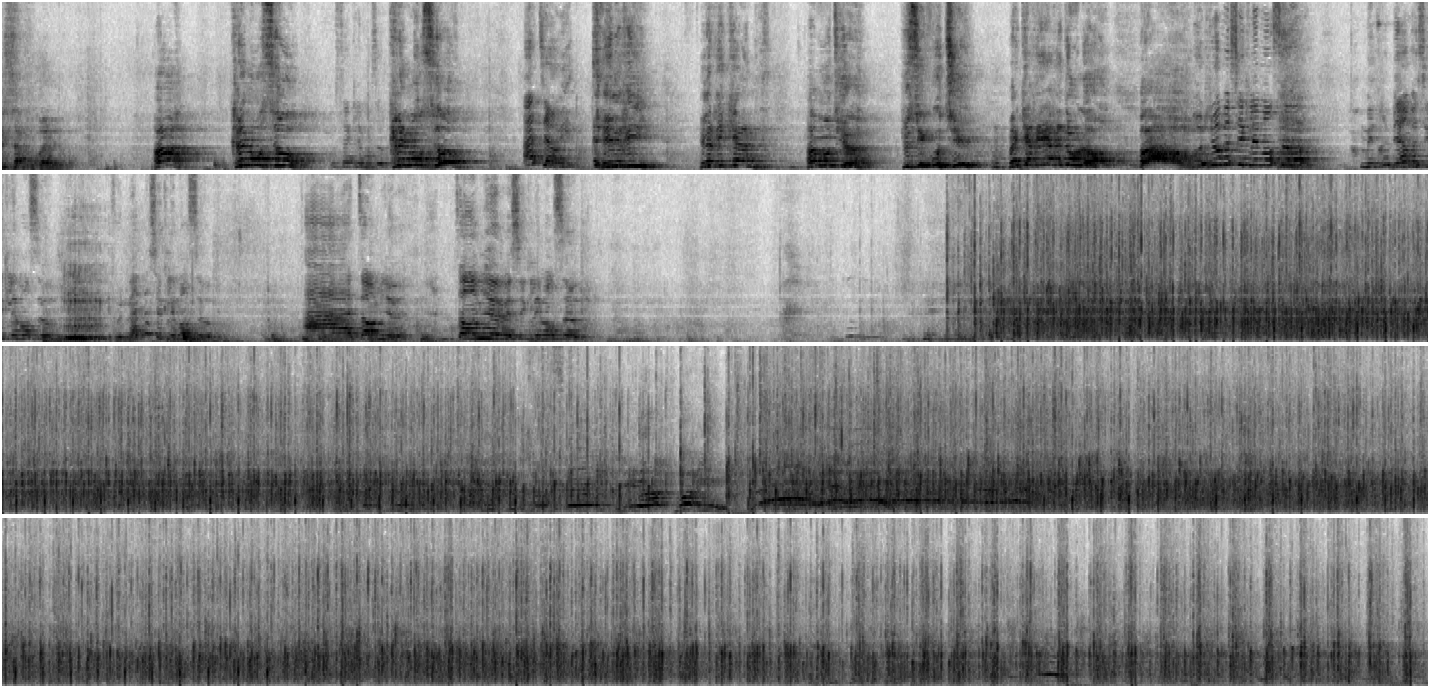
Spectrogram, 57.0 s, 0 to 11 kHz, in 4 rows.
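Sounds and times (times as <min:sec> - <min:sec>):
audience applauding: 0:23.6 - 0:57.0.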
